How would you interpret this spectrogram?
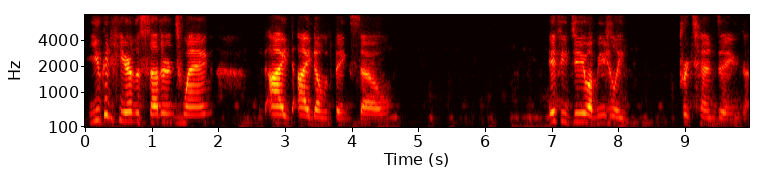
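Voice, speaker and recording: A woman's voice: mid-range voice, takes it slowly, long pauses, fairly bright tone, dry recording, rough recording. A woman with a New Jersey accent hosting a casual livestream, reading and answering viewer comments as she goes. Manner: chatty, thinks aloud, frequent restarts and laughs. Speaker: livestream host.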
